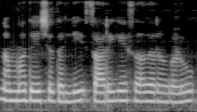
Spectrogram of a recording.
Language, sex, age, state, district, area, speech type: Kannada, female, 18-30, Karnataka, Tumkur, urban, spontaneous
